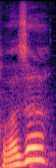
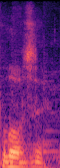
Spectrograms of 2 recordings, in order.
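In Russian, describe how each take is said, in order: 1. Ударение на последнем слоге. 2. Ударение на первом слоге. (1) "с точки зрения русских Лоза" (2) "с точки зрения поляков Лозы"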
